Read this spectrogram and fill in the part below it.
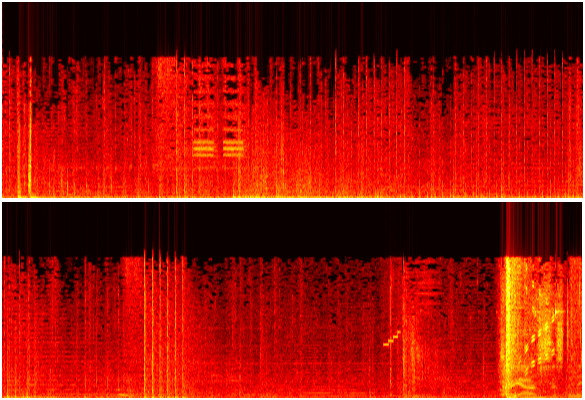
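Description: Tempest weapon firing in the Call of Duty video game, heard as dense sustained bursts of game gunfire and blasts with music and effects layered throughout, plus a sharp loud crack near the end.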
